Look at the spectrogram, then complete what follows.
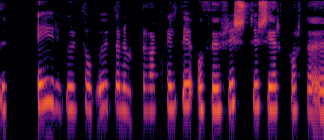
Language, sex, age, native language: Icelandic, female, 20-29, Icelandic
